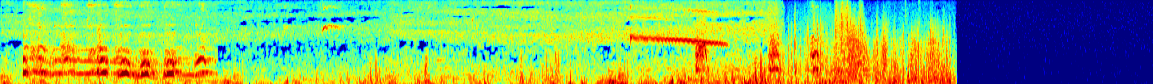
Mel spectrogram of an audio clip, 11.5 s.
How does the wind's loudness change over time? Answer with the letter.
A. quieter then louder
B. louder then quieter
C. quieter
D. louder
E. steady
D.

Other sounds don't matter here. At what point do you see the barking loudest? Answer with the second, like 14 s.
1 s.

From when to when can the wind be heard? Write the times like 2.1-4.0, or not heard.
0.0-9.6.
